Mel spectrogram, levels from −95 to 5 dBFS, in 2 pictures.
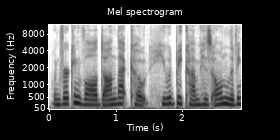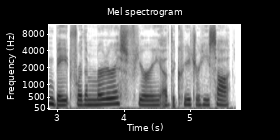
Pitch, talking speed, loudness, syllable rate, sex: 205 Hz, 230 wpm, -15 LUFS, 5.9 syllables/s, female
